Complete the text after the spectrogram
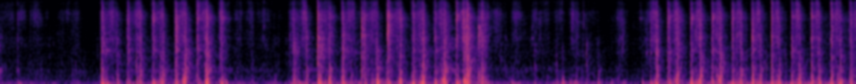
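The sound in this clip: A deck of tarot cards is shuffled in several rapid, crisp bursts of riffling and shuffling, each lasting a couple of seconds, with brief quieter pauses between them and no talking.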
